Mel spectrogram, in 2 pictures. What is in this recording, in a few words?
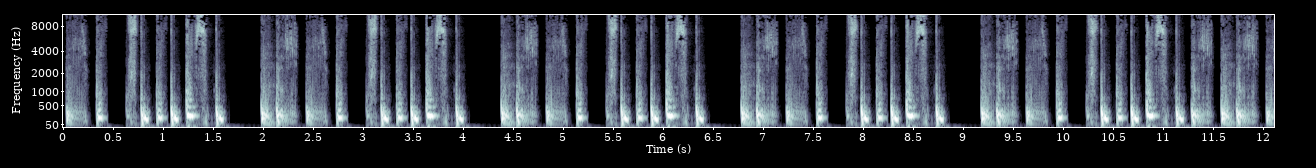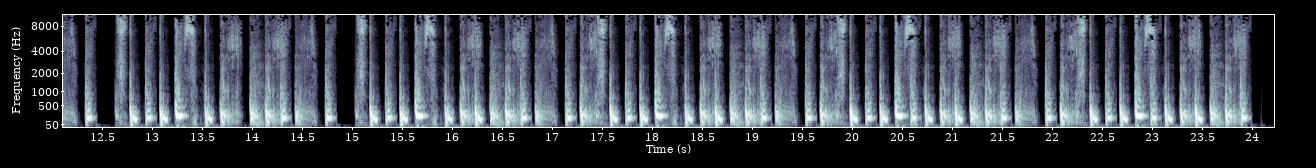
Big Mouth Percussion Variation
